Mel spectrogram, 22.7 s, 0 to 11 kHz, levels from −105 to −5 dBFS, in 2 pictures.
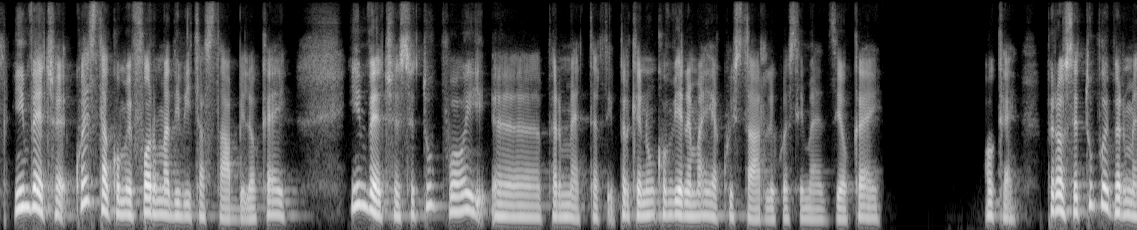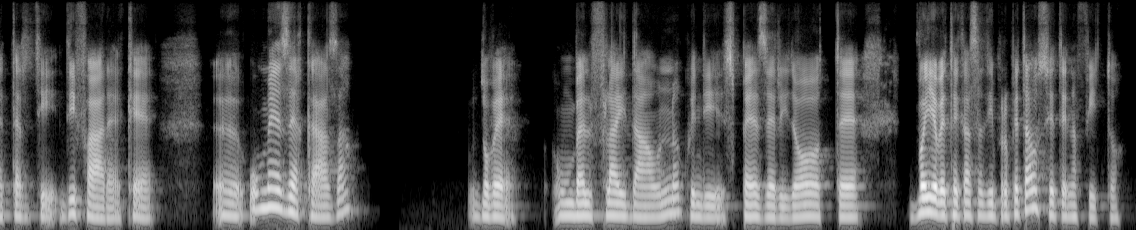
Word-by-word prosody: Invece 225 -2 +4
questa 265 - +3
come 155 -2 +2
forma 155 0 +4
di 140 0 -2
vita 135 -1 -5
stabile, 115 -4 -4
okay, 145 +5 -4 0.5
invece 190 - +4
se 145 +2 -2
tu 250 +5 -4
puoi, 185 -6 0
ehm, 125 -2 -3
permetterti 125 -2 -5
perché - - -1
non 145 +1 0
conviene 145 -1 +2
mai 135 +1 -2
acquistarli 120 -5 -4
questi 110 0 -8
mezzi 105 0 -7
okay 115 +1 -4 1.0
okay, - - -4 0.3
però 195 0 +4
se 175 0 +1
tu 260 - -4
puoi 245 -2 +3
permetterti 135 - -2
di 150 +4 -2
fare 120 -7 0
che 115 0 -4 0.5
uhm, 135 -3 -3
un 205 0 -1
mese 220 -5 +4
a 150 - -3
casa 165 - -3 1.1
dove 130 -2 0 0.3
un 140 +1 -2
bel 140 0 +4
fly 140 -1 +1
down, 130 +6 -1
quindi 125 -6 -3
spese 125 0 0
ridotte 125 +1 0 0.5
voi 170 +5 +8
avete 145 -2 +6
casa 145 0 -2
di 140 0 -2
proprietà 145 +8 0
o 220 - +3
siete 145 -10 -3
in - - -3
affitto? 120 -2 -9
135 Hz, 140 wpm, -24 LUFS, 125-155 Hz, 1.1 s, voi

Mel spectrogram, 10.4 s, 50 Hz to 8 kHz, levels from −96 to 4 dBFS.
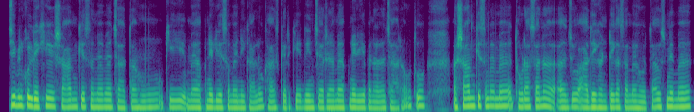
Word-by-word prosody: जी, 185 - +5
बिल्कुल, 170 -1 +5
देखिए 155 +1 +3
शाम 145 -1 -1
के 145 0 +1
समय 140 -1 -1
मैं 140 0 +1
चाहता 135 -1 -3
हूँ 135 +1 -2
कि 140 - -4 0.2
मैं 135 0 0
अपने 135 +1 +1
लिए 135 0 +1
समय 130 0 -1
निकालूँ 130 +2 -2
ख़ास 130 -3 -4
करके 130 +1 -4
दिनचर्या 130 0 0
में 135 0 +2
अपने 135 +1 +1
लिए 130 0 +1
बनाना 125 -1 -2
चाह 125 -1 -5
रहा 130 +2 -8
हूँ। 165 - -3
तो 165 -3 -4
शाम 160 +1 +3
के 170 +1 +2
समय 160 -1 0
मैं 160 +1 +1
थोड़ा-सा 150 +1 +1
ना 155 0 +2
अ, 130 0 -2
जो 140 +1 -1
आधे 135 0 +2
घंटे 135 0 +1
का 140 - +1
समय 130 -1 -1
होता 125 +1 -2
है 145 - +1
उसमें 150 +1 +2
मैं 150 +1 +2
135 Hz, 240 wpm, -22 LUFS, 130-150 Hz, 0.2 s, जी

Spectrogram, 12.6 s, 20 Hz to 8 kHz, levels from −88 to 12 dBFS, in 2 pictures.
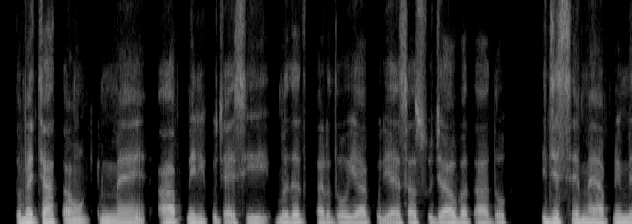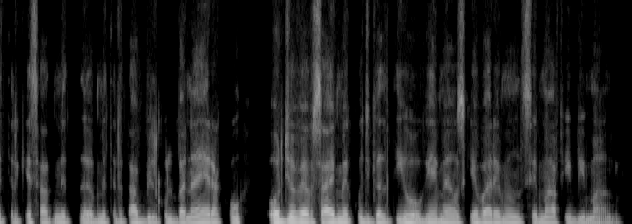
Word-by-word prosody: तो 140 - +1
मैं 145 0 +7
चाहता 140 +1 +1
हूँ 80 0 +1
कि - - -5
मैं 125 +6 0 0.3
आप 130 +5 +1
मेरी 130 -1 +1
कुछ 140 - -10
ऐसी 100 +1 -3 0.2
मदद 130 +4 +1
कर 125 -3 -2
दो, 110 -1 -3
या 110 0 0
कुछ 60 - -9
ऐसा 120 +3 -1
सुझाव 105 +3 +1
बता 110 -1 -3
दो, 125 +3 -5
कि 145 - -10
जिससे 140 0 +2
मैं - - +2
अपने 125 +1 -1
मित्र 120 +4 -1
के 130 - -1
साथ 125 -1 -4
मित्र 115 +4 -2
मित्रता 125 +1 -2
बिल्कुल 100 +4 -3
बनाए 115 +7 +2
रखूँ 150 +3 -3 0.3
और 150 0 +9
जो 165 - +9
व्यवसाय 140 -2 +6
में 145 - +4
कुछ 150 -4 -4
ग़लती 125 +1 -1
होगी 145 +3 +2
मैं 125 - +2
उसके 115 - -2
बारे 115 0 +2
में 115 - 0
उनसे 105 -1 -3
माफ़ी 95 +2 -5
भी - - -2
माँगूँ 100 +2 -10
125 Hz, 220 wpm, -23 LUFS, 110-135 Hz, 0.3 s, और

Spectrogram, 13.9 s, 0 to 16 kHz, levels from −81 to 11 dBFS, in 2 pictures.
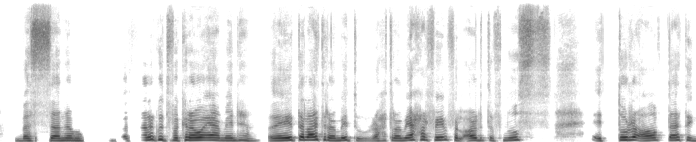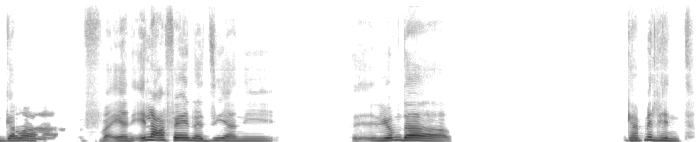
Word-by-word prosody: بس 225 +3 -3
أنا 240 +1 +2
ما 235 -1 -2
ك - - -16 0.4
بس - - -11
أنا 295 +4 +3
كنت 335 - -1
فاكراه 275 +1 +4
وَاقِع 275 -1 +5
منها، 245 -3 -4
هي 255 +4 +5
طلعِت 310 +2 +5
رمته، 245 -3 -1
راحت 225 +3 -8
رامياها 255 +3 +2
حرفيًا 300 -2 -1
في 260 - -5
الأرض، 250 +1 -2
في 250 +1 -12
نُص 295 +4 -6 0.5
الطرقة 265 +3 +2
بتاعة 275 +1 -3
الجامعة 235 +1 -2 0.5
فيعني 205 0 -8
إيه - - -1
العفانة 270 -4 +2
دي؟ 225 +4 -8
يعني 200 -3 -9 0.8
اليوم 255 - -2
ده 270 - +5 2.2
كانت 250 +3 -5
من - - +2
الهند. 230 -6 -4
250 Hz, 140 wpm, -18 LUFS, 230-275 Hz, 2.2 s, وَاقِع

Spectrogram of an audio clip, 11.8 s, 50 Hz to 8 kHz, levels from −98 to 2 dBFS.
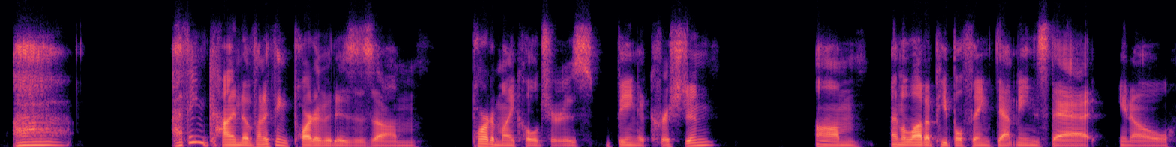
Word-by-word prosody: Uh 165 +2 +2 1.1
I - - +1
think 315 0 -2
kind 95 -1 +4
of, 90 +1 +1
and 105 +1 +2
I - - +2
think 140 +2 -4
part 95 -1 +5
of 90 -1 +2
it 85 - -2
is, 80 -1 -2
is 80 -1 -3
um 75 -1 -3 0.6
part 125 -3 +5
of 105 - +1
my 85 -1 0
culture 80 -2 -4
is 75 0 -2 0.2
being 95 -2 0
a 80 - -6
Christian. 150 - -2 1.0
Um, 90 -3 -1 0.3
and 105 -1 0
a - - +4
lot 95 0 +7
of 95 - +3
people 90 -3 -1
think 90 -2 -3
that - - +1
means 85 -3 -3
that, 80 -1 +2 0.2
you 90 - -6
know, 80 -1 -5
90 Hz, 175 wpm, -27 LUFS, 80-105 Hz, 1.1 s, lot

